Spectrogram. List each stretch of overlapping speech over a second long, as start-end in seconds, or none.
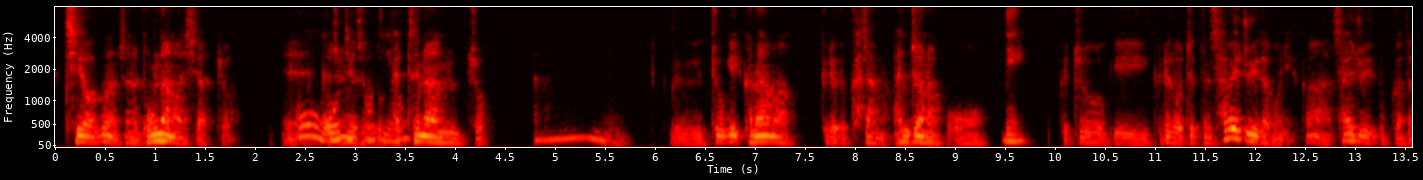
2.4-3.6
